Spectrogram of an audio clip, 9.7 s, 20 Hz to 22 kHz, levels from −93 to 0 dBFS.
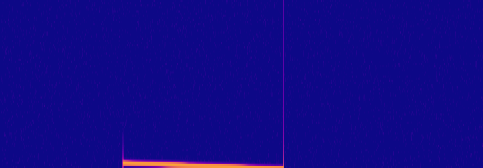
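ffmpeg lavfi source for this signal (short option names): -f lavfi -i "aevalsrc='0.0841*sin(2*PI*(810*t-749*t*t/(2*3.21)))':d=3.21:s=44100"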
